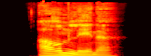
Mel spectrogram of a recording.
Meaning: armrest
- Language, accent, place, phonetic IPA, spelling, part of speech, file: German, Germany, Berlin, [ˈaʁmˌleːnə], Armlehne, noun, De-Armlehne.ogg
